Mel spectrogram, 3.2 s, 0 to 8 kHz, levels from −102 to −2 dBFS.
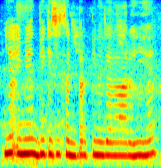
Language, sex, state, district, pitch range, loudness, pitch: Hindi, female, Uttar Pradesh, Lucknow, 230-260 Hz, -11 LUFS, 245 Hz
